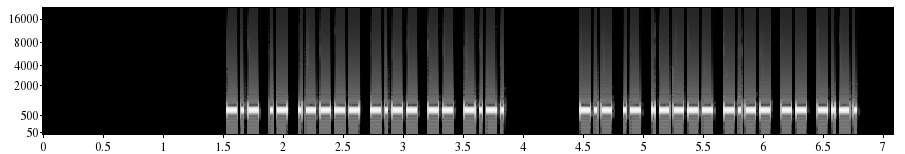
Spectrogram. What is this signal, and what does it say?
Morse code, heard as a keyed tone, about 40 wpm, 700 Hz. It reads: KA1YMC KA1YMC
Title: USA Call Signs - 6 Characters - Repeated 3x - 40wpm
